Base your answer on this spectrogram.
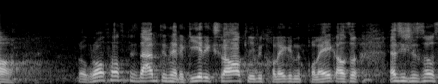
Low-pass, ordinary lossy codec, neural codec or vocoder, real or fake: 7.2 kHz; MP3, 96 kbps; codec, 16 kHz, 4 kbps, FunCodec, trained on Chinese and English, 50 frames a second; fake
